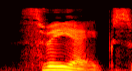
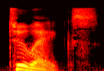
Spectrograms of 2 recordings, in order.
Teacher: three eggs, where you have a linking y sound, and two eggs, where you have a linking w sound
